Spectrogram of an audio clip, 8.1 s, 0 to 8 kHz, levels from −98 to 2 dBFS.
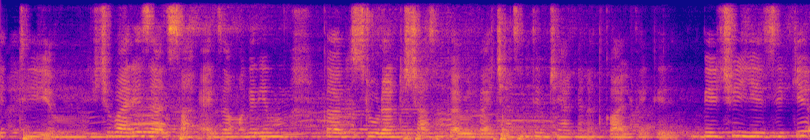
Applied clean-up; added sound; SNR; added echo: none; Livestock, farm animals, working animals; 14 dB; reverberation time 2.6 s.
